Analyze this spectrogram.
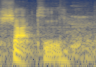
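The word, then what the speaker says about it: Schottky: it's the shotkey diodes oops spell it right s-c-h s-c-h o-t-t k-y that's like shotkey these are the new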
